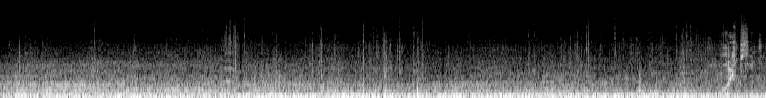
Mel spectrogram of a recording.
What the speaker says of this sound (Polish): Jedziemy Renault Quattro.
